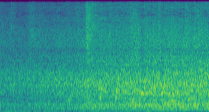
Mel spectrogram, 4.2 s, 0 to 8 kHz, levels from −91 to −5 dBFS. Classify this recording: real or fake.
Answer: fake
